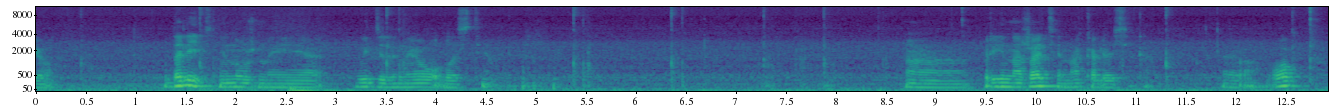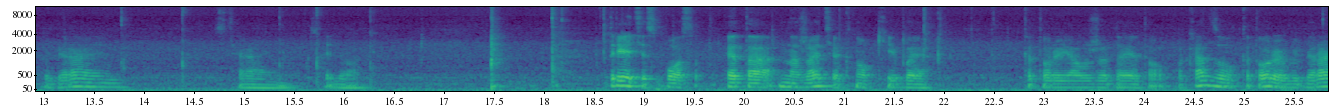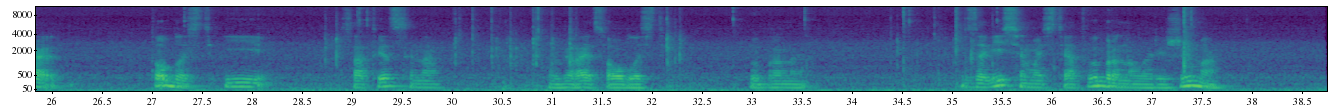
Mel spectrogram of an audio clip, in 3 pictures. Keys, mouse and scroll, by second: 0.5-1.2 scroll down 2, 1.7 middle click, 3.5 middle click, 5.4 middle click, 6.4 middle click, 7.2-7.6 scroll up 2, 7.6 scroll down 1, 7.7 scroll down 1, 8.5-9.2 scroll down 2, 9.3 click, 11.3 middle click, 12.8 click, 14.4 middle click, 15.1 scroll up 1, 15.8 middle click, 18.1 right click, 21.8 b, 29.1 click, 30.9 ctrl+z, 32.2 b, 34.5 click, 35.0 b, 37.3 click.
